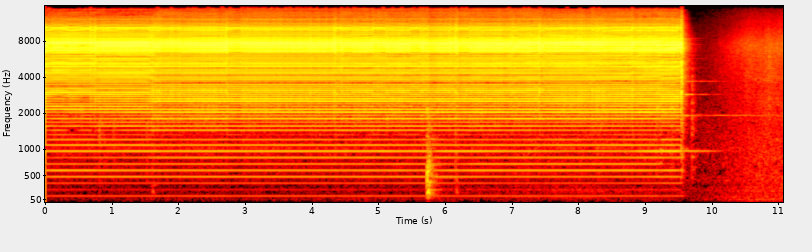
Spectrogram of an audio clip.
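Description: GraLab darkroom timer's end-of-time alarm buzzer sounding with a loud, steady electric buzz, which means the timer has run down to zero. There is one brief click about halfway through, and the buzz cuts off suddenly near the end.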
